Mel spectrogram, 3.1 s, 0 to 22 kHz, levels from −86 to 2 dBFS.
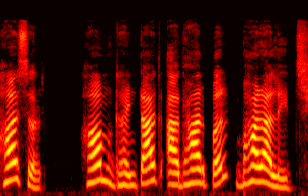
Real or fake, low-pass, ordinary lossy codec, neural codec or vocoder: fake; 14.4 kHz; MP3, 96 kbps; codec, 44.1 kHz, 3.4 kbps, Pupu-Codec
